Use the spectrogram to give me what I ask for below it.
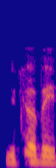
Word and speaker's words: Nakobe: Nakobe Dean, I think Nakobe is how you say his first right? N'Kobe Dean, yeah.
